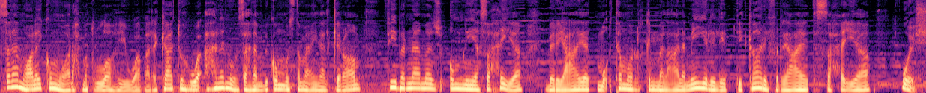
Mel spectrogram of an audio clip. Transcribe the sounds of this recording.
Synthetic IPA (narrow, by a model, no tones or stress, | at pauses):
ʔʔasːalaːmʕaleːkʊmwɑɾˤɑħmat̪lˤːɑːɦɪwabɑɾˤɑkaːt̪ʊhwaʔaɦlanwɪsaɦlanbɪkʊmːʊst̪amɪʕiːnalkɪɾˤɑːm | fibɑɾˤnaːmad͡ʒʔʊmnɪjasˤɨħːɪjːa | bɪɾɪʕaːjamʊ̰ʔt̪amɑɾˤɪlqɪmːalʕaːlamɪjːalɪlɪbt̪ɪkɑːɾifirːɪʕaːjasˤːɨħːɪjːa | wɪːʃ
